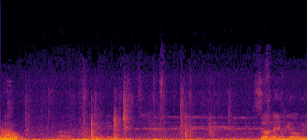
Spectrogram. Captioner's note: rocks clatter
